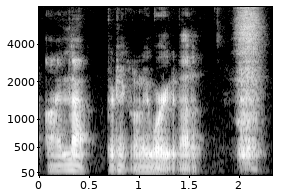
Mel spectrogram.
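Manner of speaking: ordinary talk, nothing marked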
